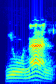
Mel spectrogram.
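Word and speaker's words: يونان: Yunani, nanya panjang.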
